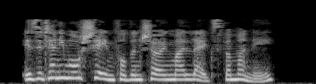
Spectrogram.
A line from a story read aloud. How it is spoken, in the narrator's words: The words came out more sharply than Georgie had intended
